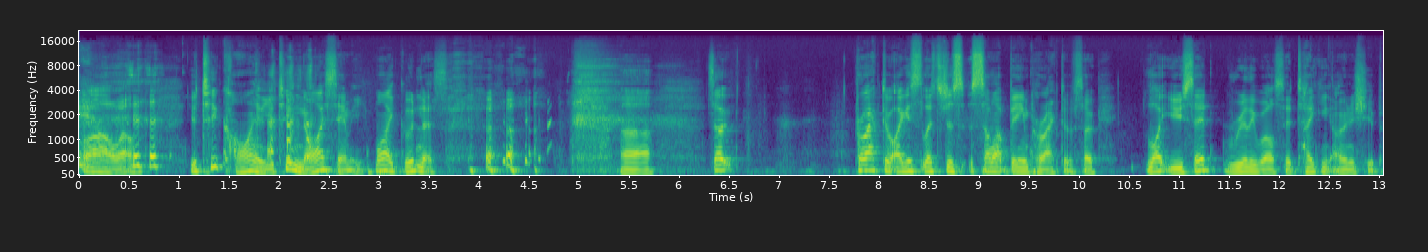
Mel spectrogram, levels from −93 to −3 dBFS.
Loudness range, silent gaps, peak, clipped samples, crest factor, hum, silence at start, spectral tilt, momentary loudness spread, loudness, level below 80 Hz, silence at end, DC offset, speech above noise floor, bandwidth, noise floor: 4 LU; none; -2 dBFS; under 0.1%; 16 dB; none; 0 s; -5 dB/octave; 9 LU; -17 LUFS; -52 dBFS; 0 s; under 0.1%; 29 dB; 18 kHz; -46 dBFS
